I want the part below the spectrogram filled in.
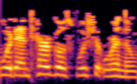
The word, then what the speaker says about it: Antergos: At least that's how we're pronouncing it, Antergos.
